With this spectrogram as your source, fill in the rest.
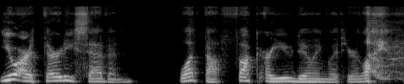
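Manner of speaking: imitated stern tone. Retelling what an advisor said about a plan: imitating Doctor Obongo, stern. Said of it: "a real stern African man".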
